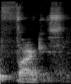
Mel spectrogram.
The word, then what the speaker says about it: Pfarcus: hosts why not damn farcast the p is silent and um yeah what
